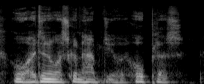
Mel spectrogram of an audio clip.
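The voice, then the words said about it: Imitated Welsh accent of father. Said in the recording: “you would say, in his Welsh accent.”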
